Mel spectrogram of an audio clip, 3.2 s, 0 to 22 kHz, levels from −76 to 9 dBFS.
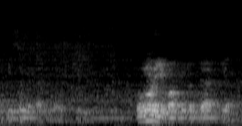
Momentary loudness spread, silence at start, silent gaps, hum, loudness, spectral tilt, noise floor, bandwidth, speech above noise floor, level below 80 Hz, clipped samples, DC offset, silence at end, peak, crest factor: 25 LU; 0 s; none; none; -28 LUFS; -7.5 dB/octave; -50 dBFS; 10.5 kHz; 23 dB; -64 dBFS; under 0.1%; under 0.1%; 0 s; -10 dBFS; 22 dB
